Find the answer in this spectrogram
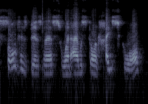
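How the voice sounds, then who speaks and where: With a Midwestern American accent, a man speaks at a fairly slow pace. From US Midwest, Ohio. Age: 40s. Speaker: entrepreneur and advisor. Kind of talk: interview.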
